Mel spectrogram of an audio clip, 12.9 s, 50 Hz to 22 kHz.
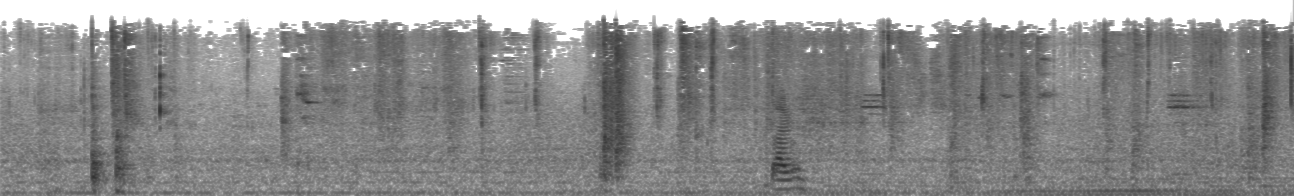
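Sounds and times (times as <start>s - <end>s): chewing: 3.6s - 7.6s, 8.8s - 12.9s.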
